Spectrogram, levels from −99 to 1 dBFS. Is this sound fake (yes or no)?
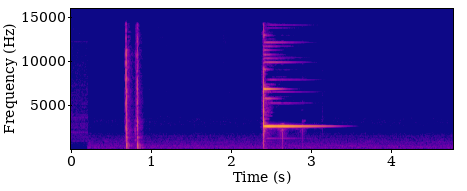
no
